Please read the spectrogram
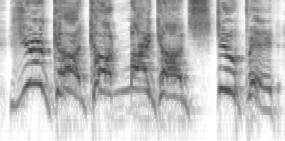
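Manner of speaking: loud, high, slow outraged yell; angry shout. Pretend. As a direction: tattle furiously to your own side. Acted holy war quarrel.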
